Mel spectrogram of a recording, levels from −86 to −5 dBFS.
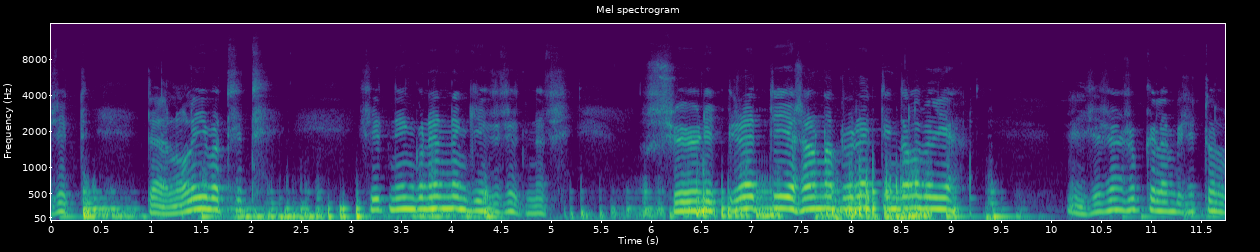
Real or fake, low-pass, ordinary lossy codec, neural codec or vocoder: real; 14.4 kHz; none; none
